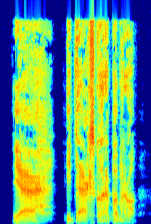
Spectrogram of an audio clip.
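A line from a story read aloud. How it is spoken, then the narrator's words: Old woman's hoarse wheeze. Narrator (Russian): снова прохрипела старуха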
